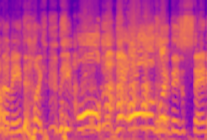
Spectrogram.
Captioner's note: laughing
